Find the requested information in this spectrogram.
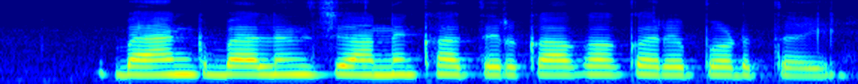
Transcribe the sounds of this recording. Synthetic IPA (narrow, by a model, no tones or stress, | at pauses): bɛ̃ːŋkbɛːlənsd͡ʒaːnekʰaːt̪iɾkakakəɾepəɽt̪əi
